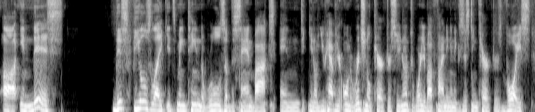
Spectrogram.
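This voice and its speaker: Guy on a podcast, average pitch, thinking out loud and explaining his take. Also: moderate pace. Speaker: podcast panelist. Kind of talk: casual discussion.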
